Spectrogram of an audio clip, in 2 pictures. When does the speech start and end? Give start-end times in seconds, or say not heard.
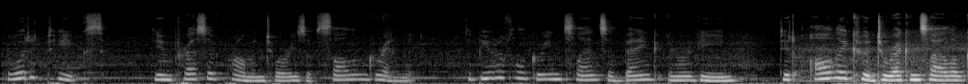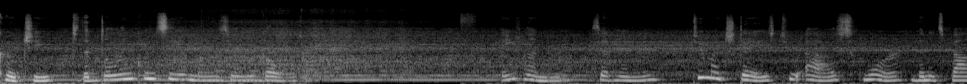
0.1-12.8, 14.3-19.3.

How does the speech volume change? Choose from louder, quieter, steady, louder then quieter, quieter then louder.
louder then quieter.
